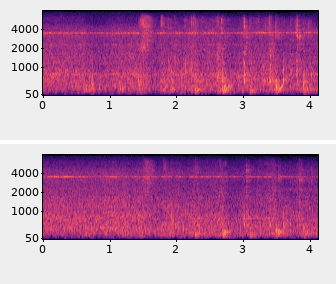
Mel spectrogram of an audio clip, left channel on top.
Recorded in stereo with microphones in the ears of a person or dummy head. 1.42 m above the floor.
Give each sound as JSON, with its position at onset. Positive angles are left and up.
{"t": 1.4, "sound": "running footsteps", "side_deg": 70, "distance_m": 5.0}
